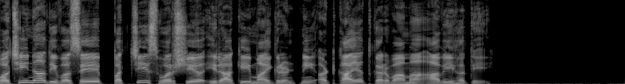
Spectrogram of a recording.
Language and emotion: Gujarati, neutral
